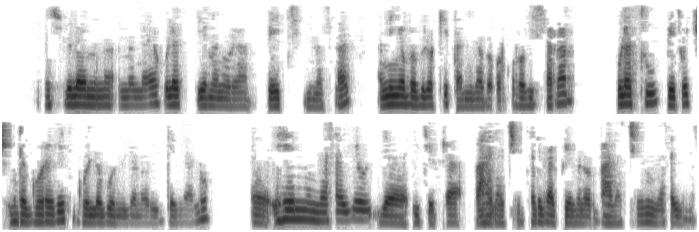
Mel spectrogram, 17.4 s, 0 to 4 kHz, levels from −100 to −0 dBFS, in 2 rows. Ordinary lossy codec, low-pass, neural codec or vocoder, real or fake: MP3, 16 kbps; 3.6 kHz; none; real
